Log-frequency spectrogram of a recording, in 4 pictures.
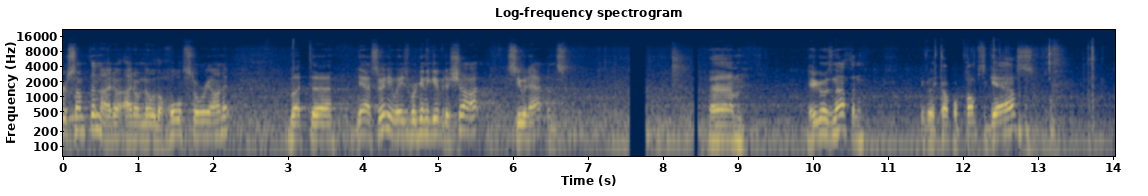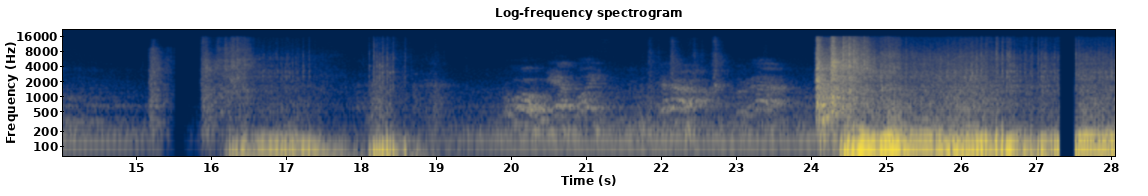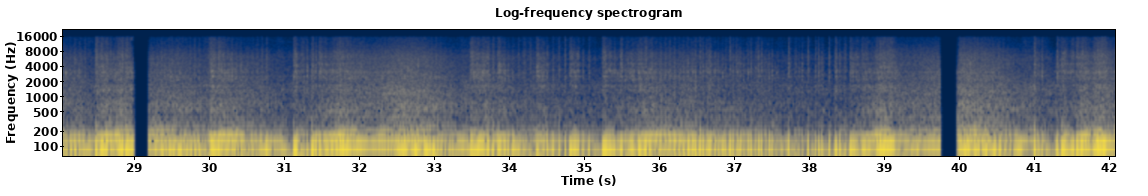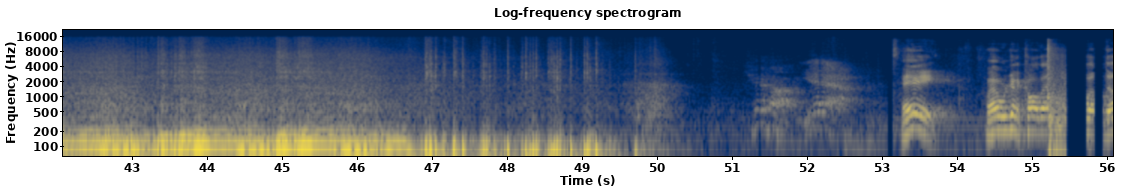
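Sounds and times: car engine revving unevenly: 24.5s - 49.2s.

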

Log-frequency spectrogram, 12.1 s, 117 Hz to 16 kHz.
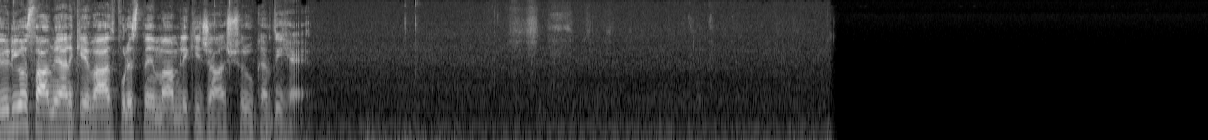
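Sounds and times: low electrical hum: 0.0s - 8.4s
soft clicks and scratches: 4.9s - 7.3s.

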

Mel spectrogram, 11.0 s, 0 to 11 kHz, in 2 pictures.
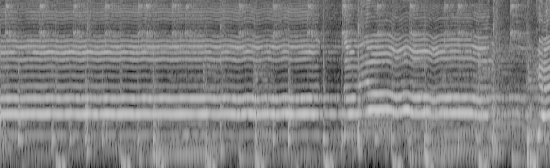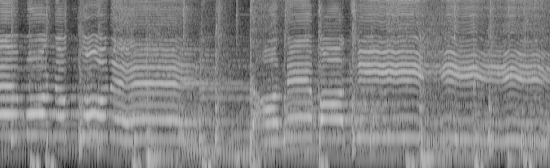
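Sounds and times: drum beat: 0.0s - 11.0s
live band playing: 0.0s - 11.0s
woman singing folk song: 0.0s - 11.0s.

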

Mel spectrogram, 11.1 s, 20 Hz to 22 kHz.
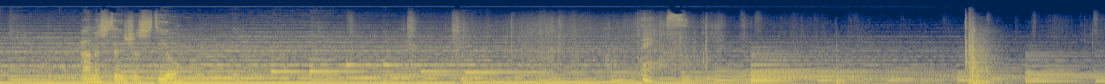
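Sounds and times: soft film score: 0.0s - 11.0s.

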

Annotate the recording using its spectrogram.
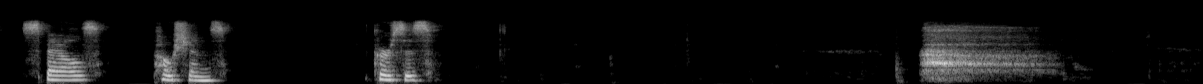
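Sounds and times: woman sighing: 9.2s - 10.7s.

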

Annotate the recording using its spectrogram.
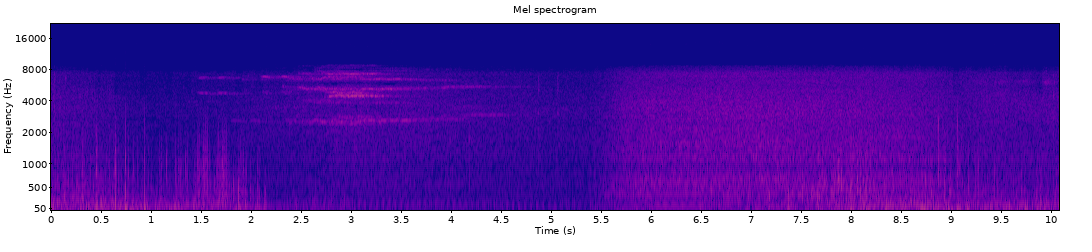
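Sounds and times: vehicle engine accelerating: 5.4s - 10.0s.

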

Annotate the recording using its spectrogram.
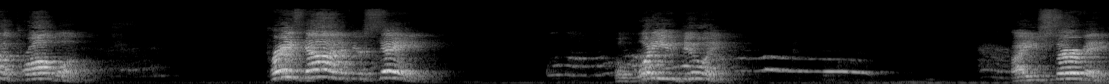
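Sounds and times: high-pitched vocal cry: 5.5s - 9.0s.

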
